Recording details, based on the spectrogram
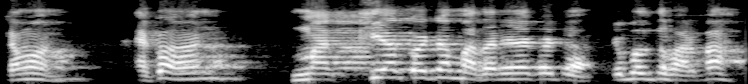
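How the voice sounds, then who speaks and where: A male recitation teacher with a high, bright voice, quizzing his class question after question. He keeps checking whether the students have understood. The sound is roomy and echoing. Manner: chants verses slowly when demonstrating recitation. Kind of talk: classroom tajweed lesson.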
